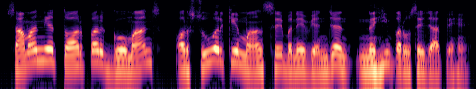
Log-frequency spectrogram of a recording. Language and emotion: Hindi, neutral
